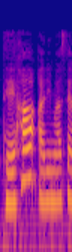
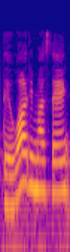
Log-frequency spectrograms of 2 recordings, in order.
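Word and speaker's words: では: 이 단어 역시 조사 "wa" 에서 유래 했으므로 "dewa" 로 읽어야 합니다 . "deha arimasen" 이 아닙니다 . "dewa arimasen."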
